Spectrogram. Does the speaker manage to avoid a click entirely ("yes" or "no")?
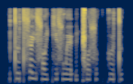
no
